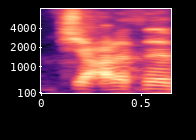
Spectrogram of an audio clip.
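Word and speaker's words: Jhostynxon: and his name is it's supposed to be like Jonathan, but it's spelled like JHOSTXYN.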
